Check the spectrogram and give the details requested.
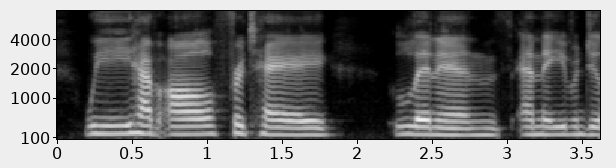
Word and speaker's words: Frette: It's fret. What is it? Frette. Frette. Okay. So like Yeah. a couple times I've had homeowners where they're like, we have all frette linens, and they even do like the kitchen towel.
